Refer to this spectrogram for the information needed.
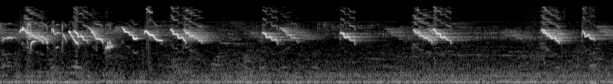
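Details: White-eye, called kecial kuning, giving a 'ciak ciak' chattering song: bright, high, downward-slurred chirps in quick clusters, then spaced single notes about once a second, over a faint low hum.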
